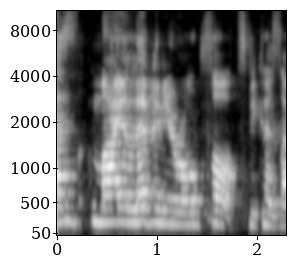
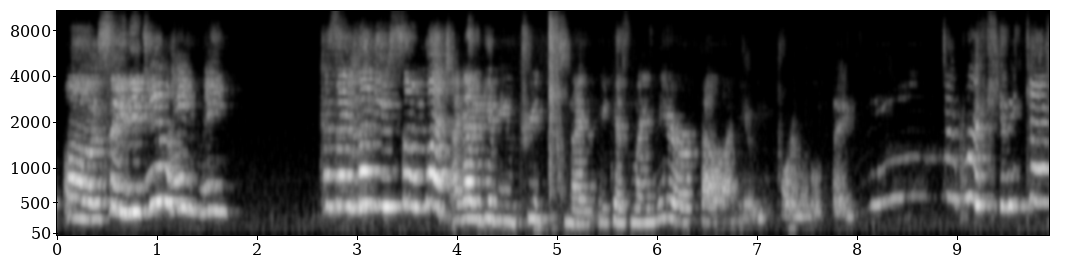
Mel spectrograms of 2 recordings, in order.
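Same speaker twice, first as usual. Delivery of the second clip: cooing to pet; 9 semitones higher, 10 dB quieter than usual. Real, not acted. Owner apologizing to cat Sadie, real tender cooing. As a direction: coo tenderly over a poor little pet.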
